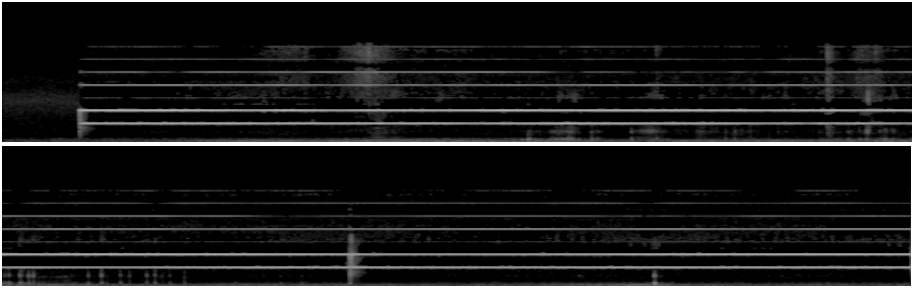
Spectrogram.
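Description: Honeywell Lyric alarm panel's built-in sounder giving a steady, unbroken high-pitched alarm tone that starts about a second in. The panel is in alarm on its front-door zone.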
